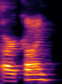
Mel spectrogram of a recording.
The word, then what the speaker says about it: Akron: have you heard about the uh the USS archon uh that's that's one of those is that how you pronounce it are those are the Akron yeah certainly I have so was the Akron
